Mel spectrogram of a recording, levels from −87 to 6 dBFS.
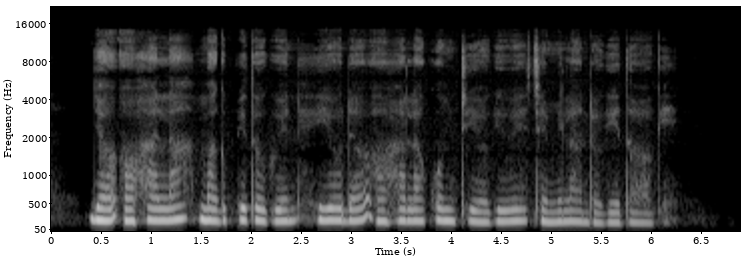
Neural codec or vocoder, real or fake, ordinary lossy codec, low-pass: none; real; none; 14.4 kHz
